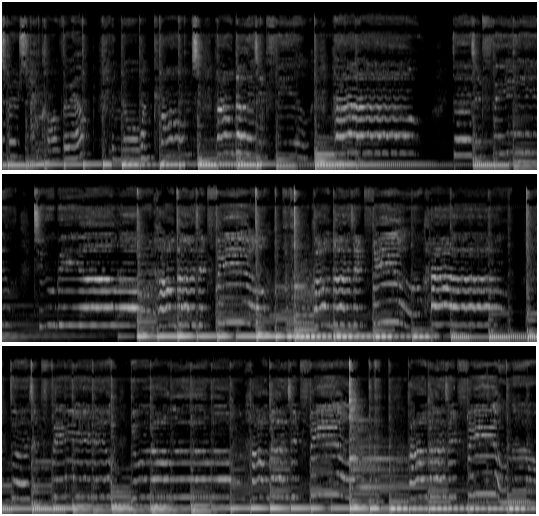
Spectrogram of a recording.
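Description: A woman singing to her own strummed acoustic guitar, dipping briefly in loudness about eight or nine seconds in before the strumming picks back up.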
